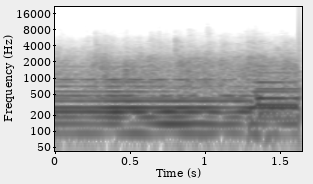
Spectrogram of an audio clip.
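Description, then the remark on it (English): An audience claps in a steady, dense patter while sustained, held musical chords ring underneath, the clapping staying fairly even in loudness throughout. “This your clap is like your smiles this morning.”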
